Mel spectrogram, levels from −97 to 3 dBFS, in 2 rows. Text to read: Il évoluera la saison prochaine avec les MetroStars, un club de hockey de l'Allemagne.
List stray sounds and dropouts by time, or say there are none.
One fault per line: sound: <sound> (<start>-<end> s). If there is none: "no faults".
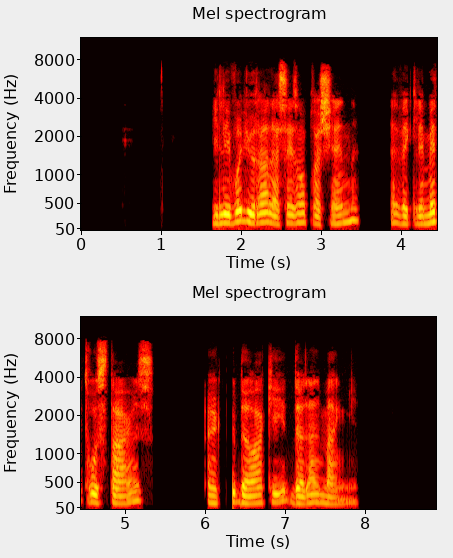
sound: dropout (6.3-6.4 s)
